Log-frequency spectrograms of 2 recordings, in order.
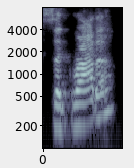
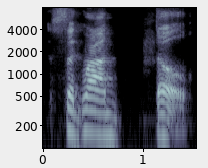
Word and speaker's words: Sagrado: I'm saying it as Sagrado. Sagrado. Okay. And it translates to sacred.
